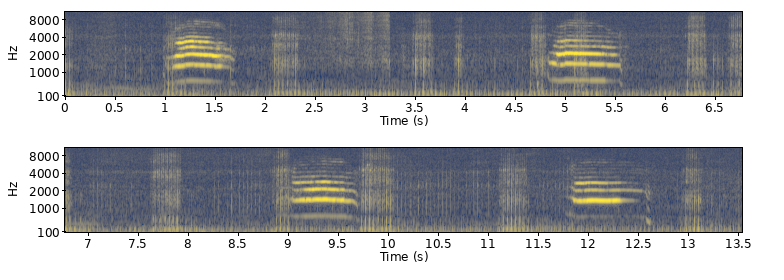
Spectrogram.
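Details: While suckling, a kitten keeps up a pulsed, breathy purr and lets out four loud high-pitched mews at roughly four-second intervals, each level then dipping at the close.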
